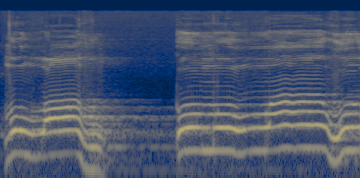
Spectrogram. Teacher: lam jalalah yang didahului dumah, kita baca tafkhim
